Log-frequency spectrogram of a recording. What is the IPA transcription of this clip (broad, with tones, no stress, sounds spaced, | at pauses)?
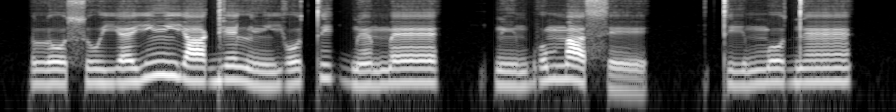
l o˨ s u˨ j ɛ˨˦ j ĩ˦ j a˧ ɡ e˧ l ĩ˨ j o˨˦ t i˦ ɡ͡b ɛ̃˧ m ɛ˦ | k͡p ĩ˨ b o˨˦ m a˦˨ s e˨ | t i˨ m o˧ d ɛ̃˧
